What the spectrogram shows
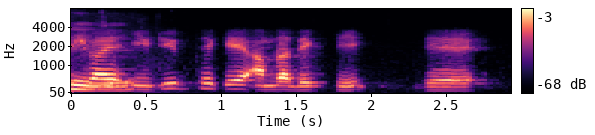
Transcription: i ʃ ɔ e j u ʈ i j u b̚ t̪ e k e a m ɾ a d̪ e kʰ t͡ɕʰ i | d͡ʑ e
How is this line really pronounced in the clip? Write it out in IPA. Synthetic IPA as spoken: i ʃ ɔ e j u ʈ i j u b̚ t̪ʰ e k e a m ɾ a d̪ e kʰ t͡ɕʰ i | d͡ʑ e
